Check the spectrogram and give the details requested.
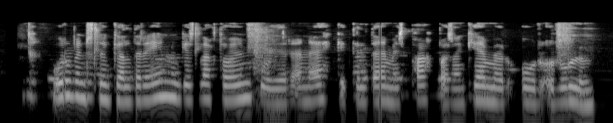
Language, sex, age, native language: Icelandic, female, 20-29, Icelandic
